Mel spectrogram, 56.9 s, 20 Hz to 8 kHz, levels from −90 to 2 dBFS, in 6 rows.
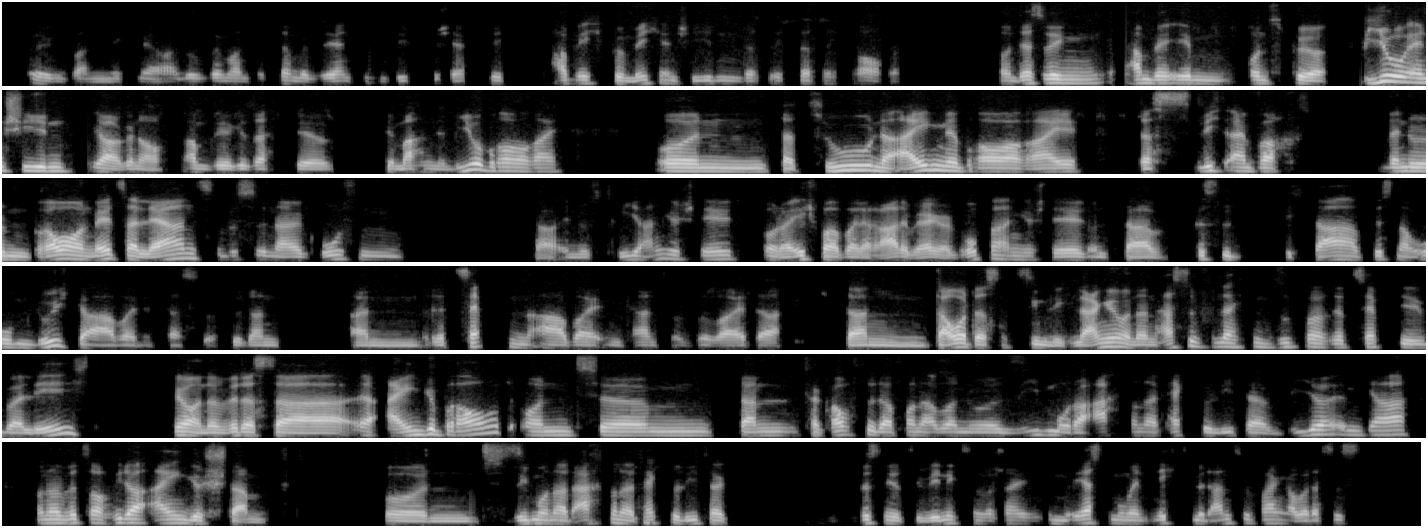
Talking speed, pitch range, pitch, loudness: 165 wpm, 110-135 Hz, 125 Hz, -22 LUFS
